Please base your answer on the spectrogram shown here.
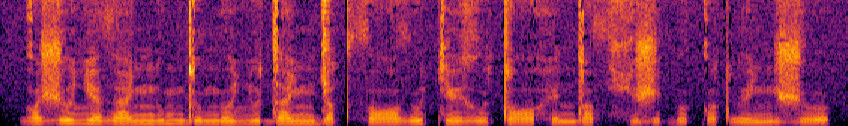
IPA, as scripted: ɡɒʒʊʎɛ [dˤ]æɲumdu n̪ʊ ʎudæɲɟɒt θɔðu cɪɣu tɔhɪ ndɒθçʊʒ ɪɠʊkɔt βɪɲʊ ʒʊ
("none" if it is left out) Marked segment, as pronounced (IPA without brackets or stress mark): ð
